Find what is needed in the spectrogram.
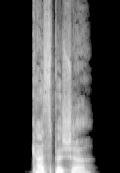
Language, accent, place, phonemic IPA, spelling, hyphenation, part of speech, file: German, Germany, Berlin, /ˈkaspɪʃɐ/, kaspischer, kas‧pi‧scher, adjective, De-kaspischer.ogg
- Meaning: inflection of kaspisch: 1. strong/mixed nominative masculine singular 2. strong genitive/dative feminine singular 3. strong genitive plural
